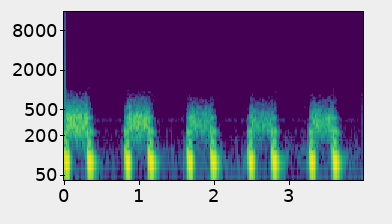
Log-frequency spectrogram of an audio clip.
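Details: Tricuspid regurgitation: regular heartbeat near 73 a minute with a soft, steady murmur filling systole.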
